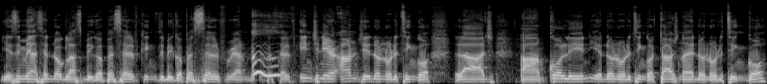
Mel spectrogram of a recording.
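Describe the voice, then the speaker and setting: This man talks very fast. The pitch of his voice is medium. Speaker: podcast host. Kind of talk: casual chat.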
